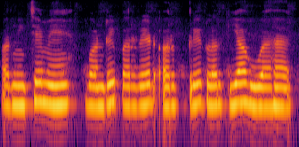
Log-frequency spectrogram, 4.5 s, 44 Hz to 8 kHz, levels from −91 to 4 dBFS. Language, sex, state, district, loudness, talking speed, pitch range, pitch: Hindi, female, Jharkhand, Garhwa, -13 LUFS, 160 wpm, 190-200 Hz, 195 Hz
